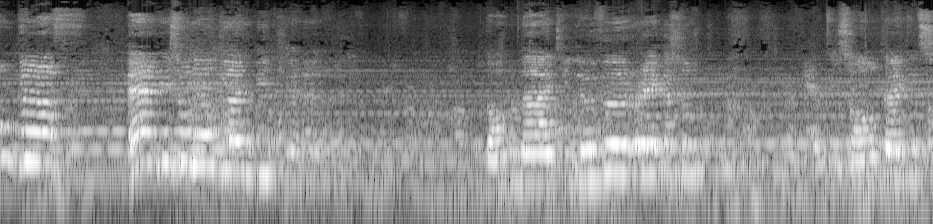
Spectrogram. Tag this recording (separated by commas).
Accordion, Music, Speech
